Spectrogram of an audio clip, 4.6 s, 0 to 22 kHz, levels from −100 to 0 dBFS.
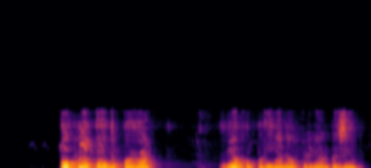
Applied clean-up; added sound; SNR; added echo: neural mask model DeepFilterNet 3.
